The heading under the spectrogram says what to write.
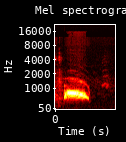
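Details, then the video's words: Single long, steady, purring coo from a spotted dove, held flat then dropping at the end, about half a second long, low and mellow. "Tiếng chim cu gáy kích bổi mới hiệu quả"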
